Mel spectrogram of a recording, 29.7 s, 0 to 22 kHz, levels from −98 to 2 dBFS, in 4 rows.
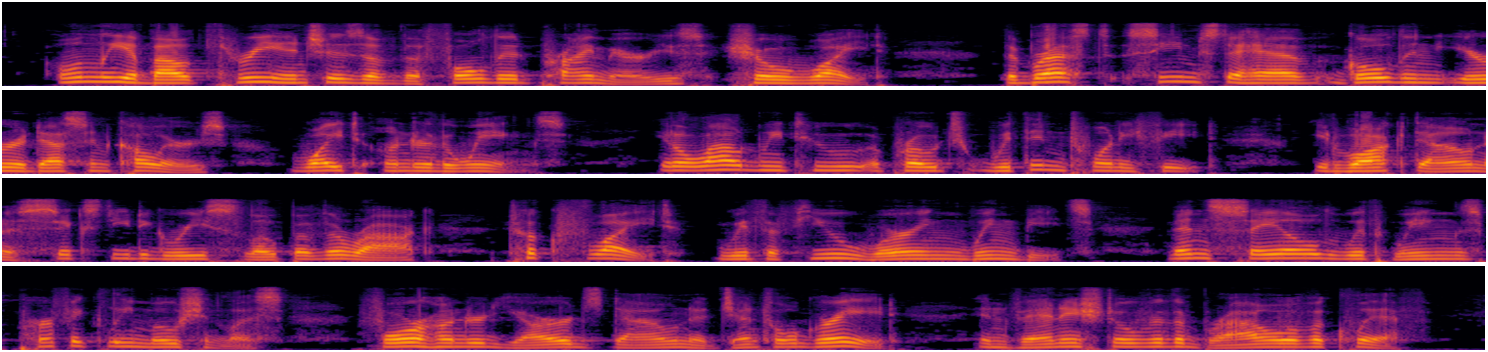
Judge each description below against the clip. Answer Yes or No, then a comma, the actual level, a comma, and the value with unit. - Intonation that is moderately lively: Yes, average, 3.1 semitones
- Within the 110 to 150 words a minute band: Yes, average, 140 wpm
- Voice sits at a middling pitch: Yes, medium, 165 Hz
